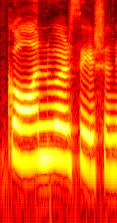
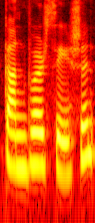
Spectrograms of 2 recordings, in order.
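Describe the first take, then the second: First: The first syllable sounds like 'kon'. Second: The first syllable sounds like 'kun'. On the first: The speaker calls it right. "It is कॉन्वर्सेशन" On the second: The speaker calls it wrong. "It's not कन्वर्सेशन"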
